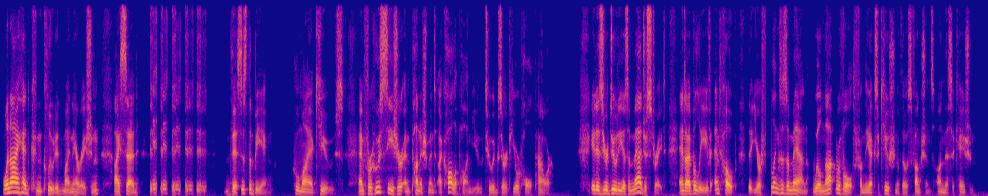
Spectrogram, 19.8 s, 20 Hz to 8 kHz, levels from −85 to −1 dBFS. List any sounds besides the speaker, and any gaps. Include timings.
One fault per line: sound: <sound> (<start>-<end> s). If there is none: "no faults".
sound: laugh (3.0-4.1 s)
sound: dropout (15.3-15.4 s)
